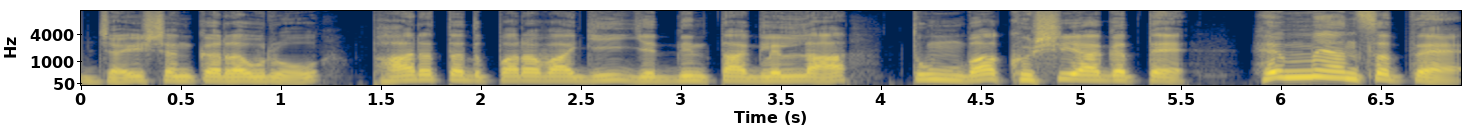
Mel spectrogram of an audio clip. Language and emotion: Kannada, happy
